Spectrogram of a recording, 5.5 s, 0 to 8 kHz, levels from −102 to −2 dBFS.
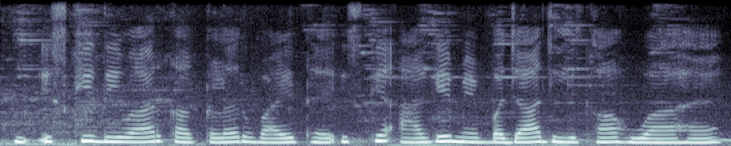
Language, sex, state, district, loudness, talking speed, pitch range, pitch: Hindi, female, Jharkhand, Palamu, -14 LUFS, 140 wpm, 230-255 Hz, 240 Hz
